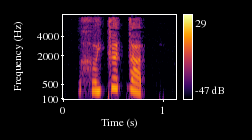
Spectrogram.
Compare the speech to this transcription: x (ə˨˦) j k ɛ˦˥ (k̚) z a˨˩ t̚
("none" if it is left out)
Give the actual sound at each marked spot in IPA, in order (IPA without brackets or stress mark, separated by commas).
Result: ə˨˦, t̚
